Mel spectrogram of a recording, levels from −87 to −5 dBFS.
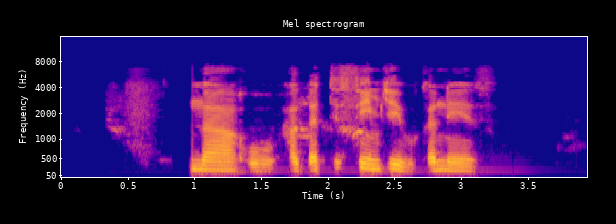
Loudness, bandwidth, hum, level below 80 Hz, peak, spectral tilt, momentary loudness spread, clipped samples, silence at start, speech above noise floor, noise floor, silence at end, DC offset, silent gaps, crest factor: -20 LUFS; 7.8 kHz; none; -60 dBFS; -2 dBFS; -4.5 dB/octave; 9 LU; under 0.1%; 0.4 s; 46 dB; -65 dBFS; 0.8 s; under 0.1%; none; 20 dB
